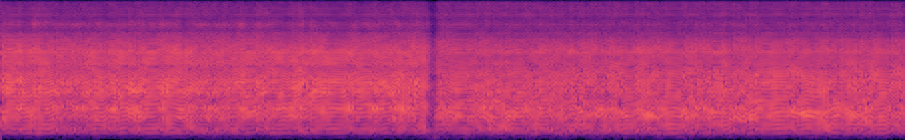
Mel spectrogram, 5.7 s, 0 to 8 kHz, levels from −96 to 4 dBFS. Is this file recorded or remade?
remade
